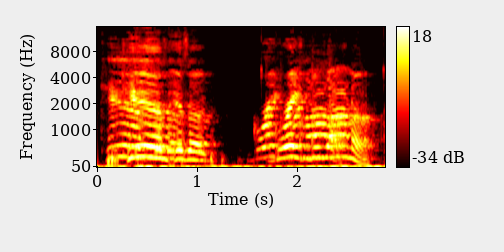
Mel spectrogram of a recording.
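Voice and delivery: high, slow [name] voice; slow, lifted [name] drawl; [name] impression. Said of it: "That's the Jay Farrell version".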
